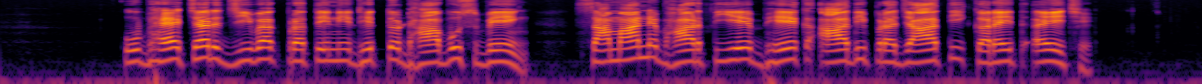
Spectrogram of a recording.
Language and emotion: Maithili, neutral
